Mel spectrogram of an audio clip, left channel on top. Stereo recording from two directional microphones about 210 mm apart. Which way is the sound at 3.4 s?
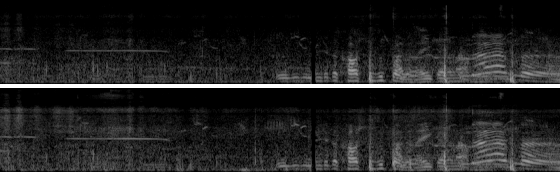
35° left (ahead or behind).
